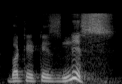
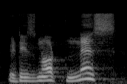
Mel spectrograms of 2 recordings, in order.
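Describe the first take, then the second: First: The ending has a short 'i' vowel. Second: The ending has an open 'e' vowel. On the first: The speaker calls it right. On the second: The speaker calls it wrong.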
